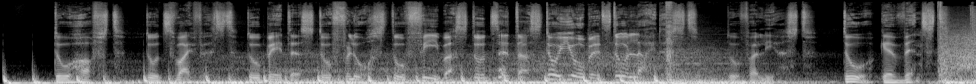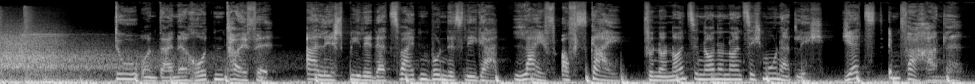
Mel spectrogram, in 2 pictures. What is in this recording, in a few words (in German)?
Spots OFF; Sky; Teufel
